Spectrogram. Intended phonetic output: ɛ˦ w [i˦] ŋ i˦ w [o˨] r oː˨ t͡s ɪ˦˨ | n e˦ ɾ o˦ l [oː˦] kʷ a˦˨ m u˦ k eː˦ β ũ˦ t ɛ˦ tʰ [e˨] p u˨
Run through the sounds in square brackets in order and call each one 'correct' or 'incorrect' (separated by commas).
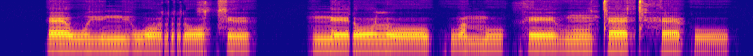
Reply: correct, correct, incorrect, incorrect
